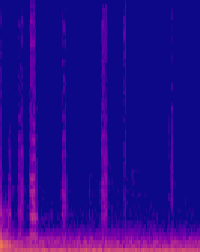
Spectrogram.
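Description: Pen writing on a sheet of paper clipped to a clipboard: a series of short, faint scratching strokes as a page number is written.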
